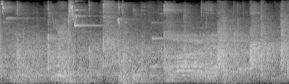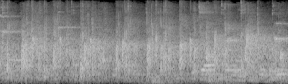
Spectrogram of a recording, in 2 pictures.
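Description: A table tennis ball clicks sharply back and forth off paddles and a table, echoing in a large hall.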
